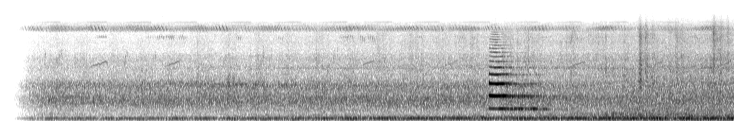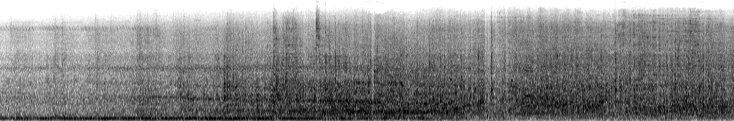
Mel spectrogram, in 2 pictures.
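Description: Thai diesel-hauled passenger train coming up to a level crossing: one horn blast of about a second, then the rumble and clickety-clack of the locomotive and carriages growing louder as they pass close by.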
